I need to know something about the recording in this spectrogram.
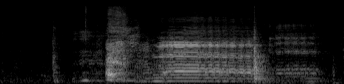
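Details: Zwartbles ewe in labour on a regenerative farm in County Kilkenny, Ireland, calling loudly enough to be heard from far away; one long, strained, wavering bleat lasting about one and a half seconds, rich in harmonics, after a short click and a soft grunt.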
